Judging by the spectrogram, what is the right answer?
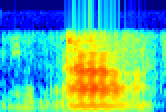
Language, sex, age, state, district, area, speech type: Assamese, male, 30-45, Assam, Sonitpur, rural, conversation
